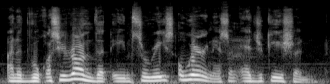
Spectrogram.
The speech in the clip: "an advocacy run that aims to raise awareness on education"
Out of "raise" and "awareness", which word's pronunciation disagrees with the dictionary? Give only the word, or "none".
raise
